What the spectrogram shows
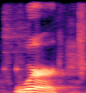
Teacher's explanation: Work, round your lips for a W and then pull the tongue in immediately for an R.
